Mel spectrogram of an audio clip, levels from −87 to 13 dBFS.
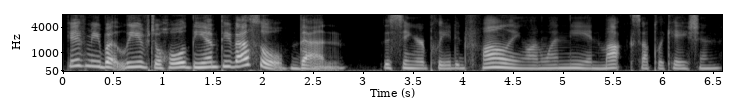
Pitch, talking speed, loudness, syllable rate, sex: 210 Hz, 180 wpm, -19 LUFS, 4.9 syllables/s, female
